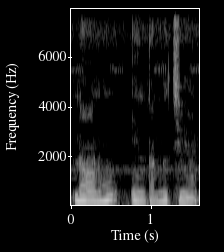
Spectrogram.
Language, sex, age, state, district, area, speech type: Tamil, female, 30-45, Tamil Nadu, Perambalur, rural, spontaneous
